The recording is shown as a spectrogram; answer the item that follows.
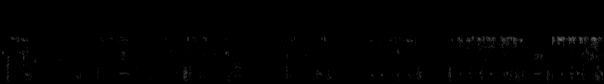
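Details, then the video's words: Black stork at feeding time on 16 June 2021, filmed in the Łódź forest district: rapid, irregular wheezy hissing bursts, noisy and broad, about 75 per minute with short pauses, getting louder toward the end. "Fer i Flo karmienia / 16.06.2021 / Bocian czarny"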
